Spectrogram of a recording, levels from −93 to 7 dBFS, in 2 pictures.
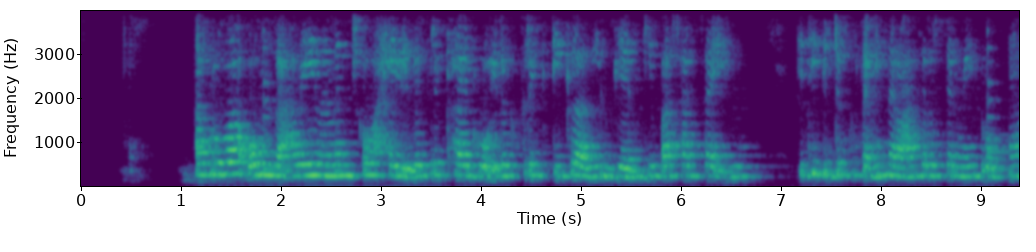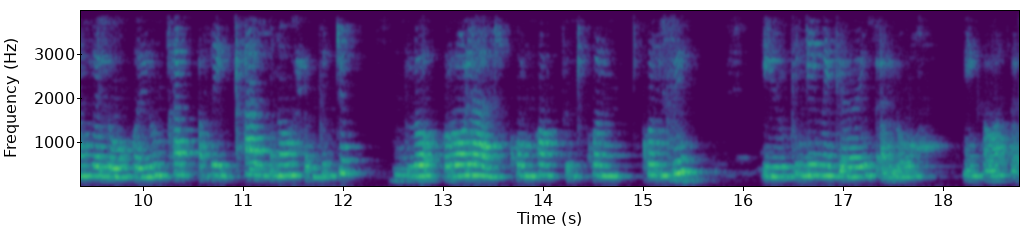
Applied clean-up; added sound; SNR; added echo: neural separator model SepFormer DNS4.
